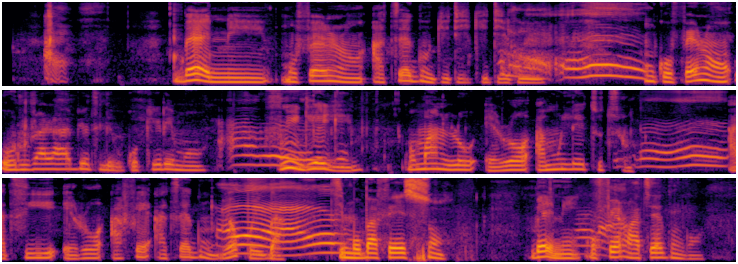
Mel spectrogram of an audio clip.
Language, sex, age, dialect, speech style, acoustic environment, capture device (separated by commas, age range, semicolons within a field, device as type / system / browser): Yoruba, female, 25-34, Nigeria - Lagos Yoruba, tired; stressed, people talking; nature, mobile / Linux / Chrome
